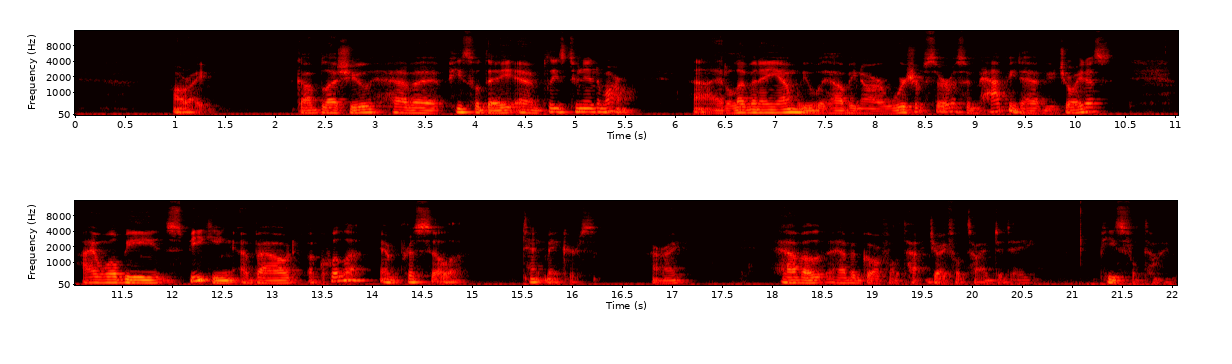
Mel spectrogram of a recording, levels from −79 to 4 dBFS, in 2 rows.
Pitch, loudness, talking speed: 105 Hz, -40 LUFS, 150 wpm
